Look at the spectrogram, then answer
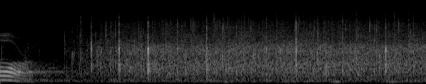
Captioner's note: audience applauding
